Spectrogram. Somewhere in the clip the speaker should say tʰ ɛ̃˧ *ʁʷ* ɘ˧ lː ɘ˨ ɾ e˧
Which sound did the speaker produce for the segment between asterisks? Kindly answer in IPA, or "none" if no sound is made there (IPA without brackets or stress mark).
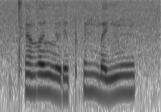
ʁ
